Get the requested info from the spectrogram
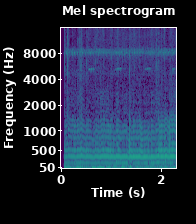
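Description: Buzzing bee sound effect for an animated cartoon bee: one steady droning pitch that wavers slightly, with faint high pings about twice a second.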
